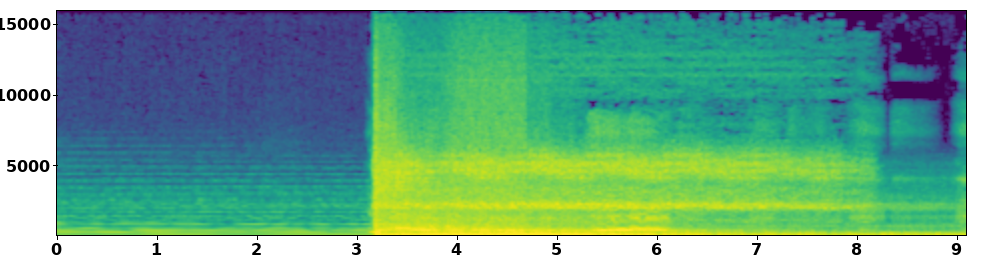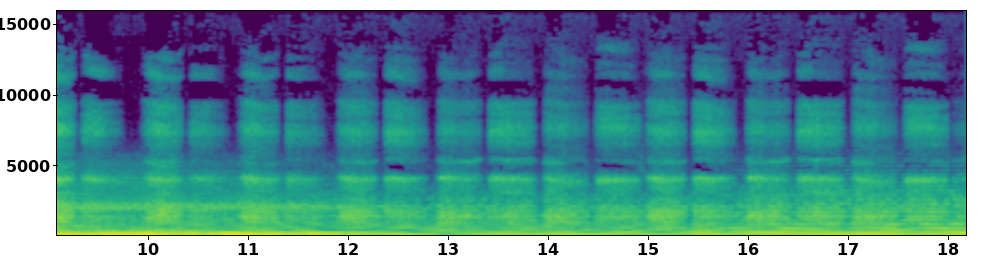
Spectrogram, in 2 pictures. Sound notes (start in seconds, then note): 2.7 intense music; 2.7 woman gasping; 6.7 woman breathes heavily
